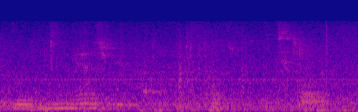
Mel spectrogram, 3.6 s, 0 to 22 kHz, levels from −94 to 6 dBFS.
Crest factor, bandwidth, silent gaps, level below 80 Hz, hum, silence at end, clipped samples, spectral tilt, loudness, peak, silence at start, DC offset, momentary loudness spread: 14 dB; 10 kHz; none; -62 dBFS; none; 0 s; under 0.1%; -5.5 dB/octave; -47 LUFS; -34 dBFS; 0 s; under 0.1%; 5 LU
